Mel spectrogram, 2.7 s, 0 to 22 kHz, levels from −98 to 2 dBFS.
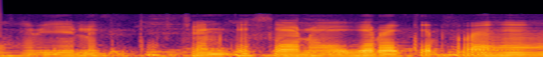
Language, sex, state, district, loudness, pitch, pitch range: Hindi, male, Chandigarh, Chandigarh, -18 LUFS, 115 Hz, 115-120 Hz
